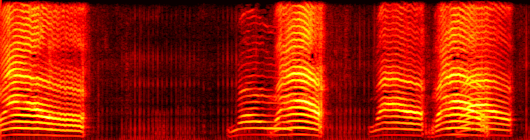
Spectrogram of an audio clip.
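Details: Kitten just born, crying for its mother and for its owner: a long strained meow, a pause, then a cluster of three overlapping high wavering cries near the end.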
